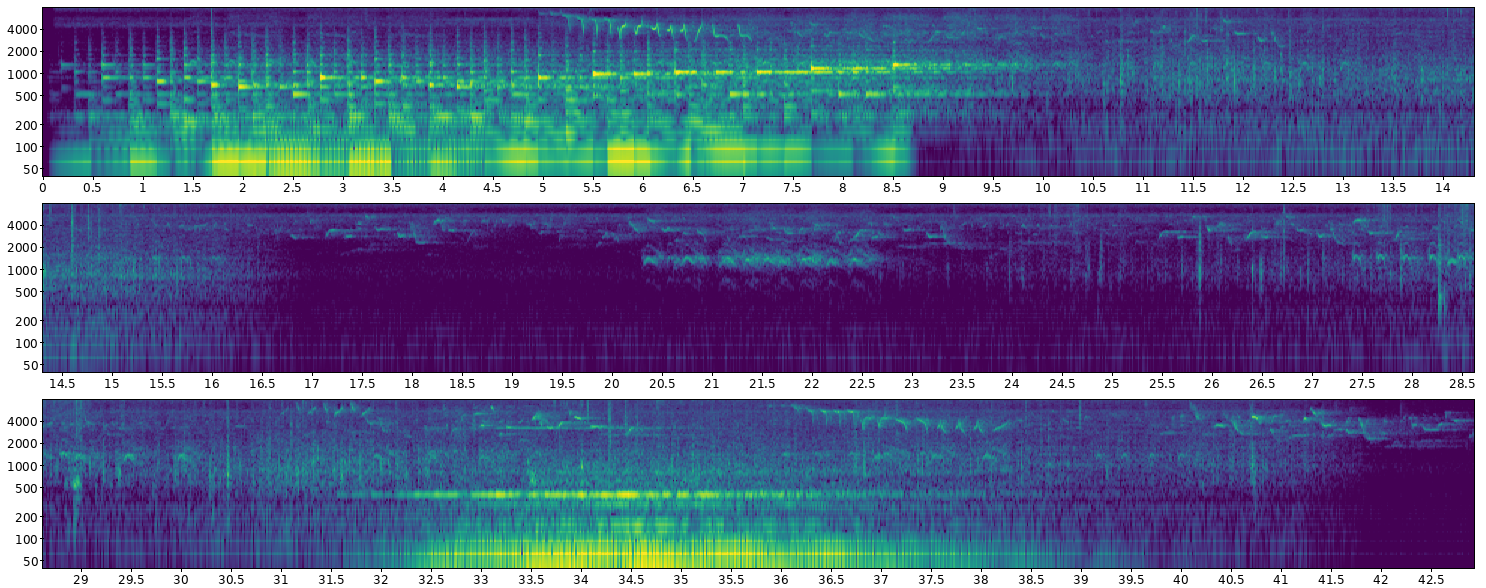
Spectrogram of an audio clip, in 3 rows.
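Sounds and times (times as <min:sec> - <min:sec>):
birds chirping: 0:00.2 - 0:13.9, 0:25.1 - 0:41.9
longer lower bird call: 0:05.0 - 0:10.9, 0:31.4 - 0:40.9.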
